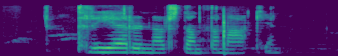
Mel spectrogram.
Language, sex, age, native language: Icelandic, female, 10, Icelandic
